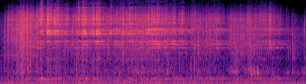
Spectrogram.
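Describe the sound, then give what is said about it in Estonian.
Small stones rattle and clink steadily as they are poured into a glass jar, a continuous bright, gritty clatter lasting several seconds with no voices. “hakkan nüüd siia purgi sisse igasuguseid tegevusi sisse valama, mis meie elu täidavad.”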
